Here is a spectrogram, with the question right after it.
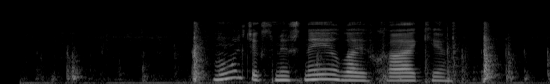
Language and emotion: Russian, sad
